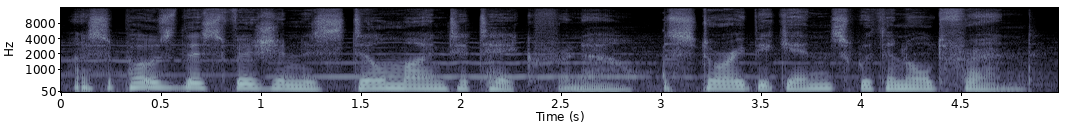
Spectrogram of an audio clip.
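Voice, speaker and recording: A man voicing a calm young male wandering samurai in an ASMR fan voice-over of game lines, speaking softly and in a measured way. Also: fairly high pitch, gravelly, faint music behind.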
